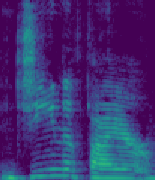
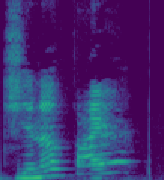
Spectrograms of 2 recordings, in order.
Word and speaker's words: Jinafire: Actually, people have been telling me I've been saying Jinafire wrong. It's actually, they say I should pronounce it Jinafire.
